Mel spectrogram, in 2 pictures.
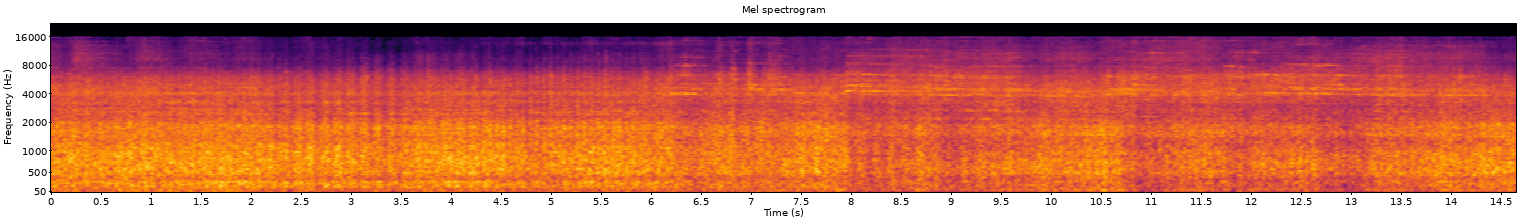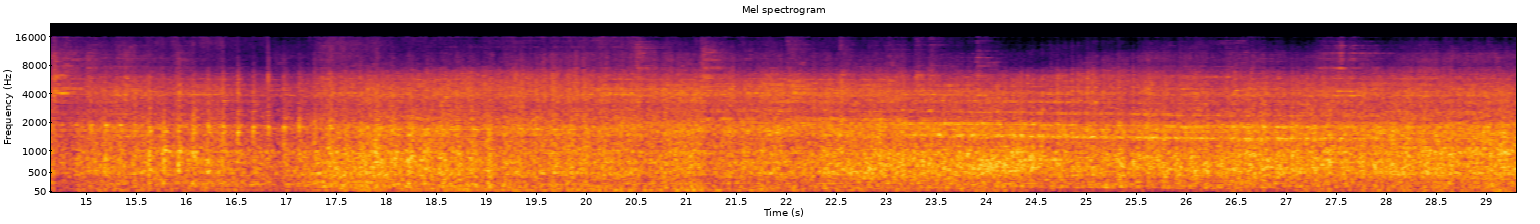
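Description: Freight cars of a long manifest train rolling past at speed: steady rumble and clatter of steel wheels on the rails, with occasional knocks and a thin, high wheel squeal running under it.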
